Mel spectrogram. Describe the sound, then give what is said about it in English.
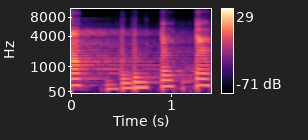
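A clean electric guitar plays a quick phrase of bright, plucked notes and chords through an amp with a JBL speaker and a little reverb, fairly loud, with no voices. “Go back to the JBL, little reverb, without getting in too much trouble.”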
